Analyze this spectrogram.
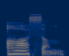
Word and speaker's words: awesome: Awesome. The vowel is ah, awesome.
